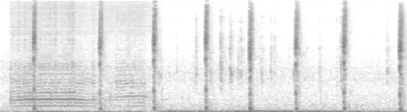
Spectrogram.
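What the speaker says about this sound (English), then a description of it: "Buzzy is a wasp" A wasp in a video game drones with a raspy buzz for the first second and a half, then sharp, regular clicking taps continue over a faint hum.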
